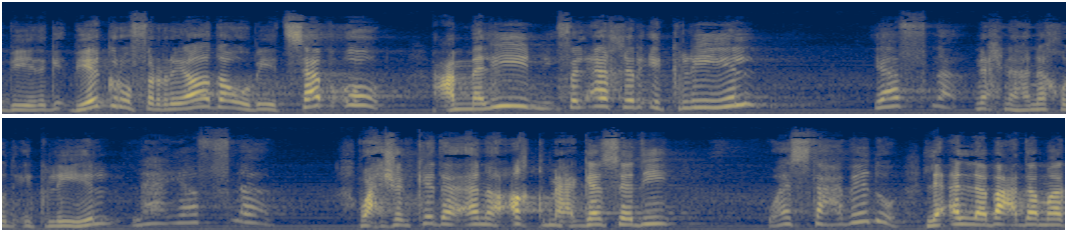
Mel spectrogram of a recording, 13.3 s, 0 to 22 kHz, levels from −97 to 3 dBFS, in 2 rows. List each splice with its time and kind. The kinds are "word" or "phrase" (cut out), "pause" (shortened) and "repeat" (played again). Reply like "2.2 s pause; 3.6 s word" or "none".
3.5 s phrase; 6.1 s word; 7.4 s pause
